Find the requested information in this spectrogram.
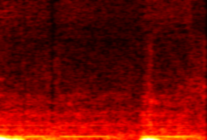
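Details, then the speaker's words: Systolic ejection murmur at the aortic area, heard in a pathophysiology class: low heart thumps with a faint sound between them as blood strikes the aortic walls. "está el software de inyección que le decíamos el soplo sistólico como es demasiada no [Música] porque todas esas a que están golpeando contra las paredes de la aorta por eso también se un soplo sistólico"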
